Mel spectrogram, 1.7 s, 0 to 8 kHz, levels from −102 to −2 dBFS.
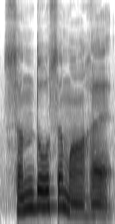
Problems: constant background noise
